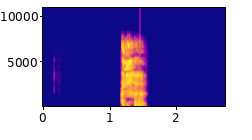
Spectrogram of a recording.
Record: {"cough_length": "2.7 s", "cough_amplitude": 30392, "cough_signal_mean_std_ratio": 0.27, "survey_phase": "beta (2021-08-13 to 2022-03-07)", "age": "65+", "gender": "Male", "wearing_mask": "No", "symptom_none": true, "smoker_status": "Ex-smoker", "respiratory_condition_asthma": true, "respiratory_condition_other": false, "recruitment_source": "REACT", "submission_delay": "1 day", "covid_test_result": "Negative", "covid_test_method": "RT-qPCR", "influenza_a_test_result": "Negative", "influenza_b_test_result": "Negative"}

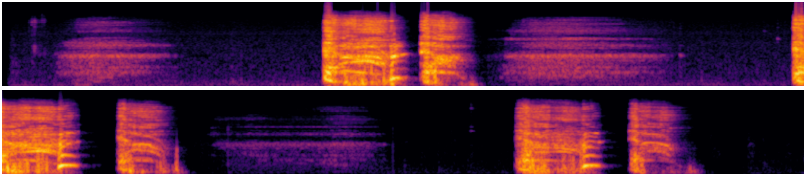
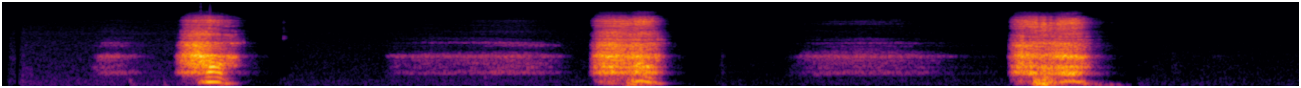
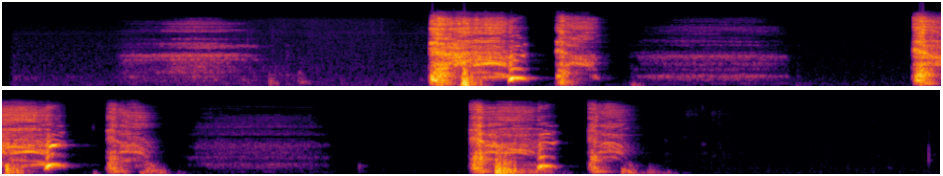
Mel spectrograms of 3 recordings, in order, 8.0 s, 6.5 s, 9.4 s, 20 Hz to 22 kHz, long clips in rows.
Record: {"cough_length": "8.0 s", "cough_amplitude": 32768, "cough_signal_mean_std_ratio": 0.34, "exhalation_length": "6.5 s", "exhalation_amplitude": 29174, "exhalation_signal_mean_std_ratio": 0.3, "three_cough_length": "9.4 s", "three_cough_amplitude": 29927, "three_cough_signal_mean_std_ratio": 0.29, "survey_phase": "beta (2021-08-13 to 2022-03-07)", "age": "45-64", "gender": "Female", "wearing_mask": "No", "symptom_cough_any": true, "symptom_runny_or_blocked_nose": true, "symptom_sore_throat": true, "symptom_fatigue": true, "symptom_headache": true, "symptom_onset": "3 days", "smoker_status": "Never smoked", "respiratory_condition_asthma": true, "respiratory_condition_other": false, "recruitment_source": "Test and Trace", "submission_delay": "2 days", "covid_test_result": "Positive", "covid_test_method": "RT-qPCR", "covid_ct_value": 18.7, "covid_ct_gene": "N gene"}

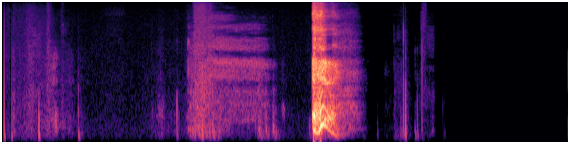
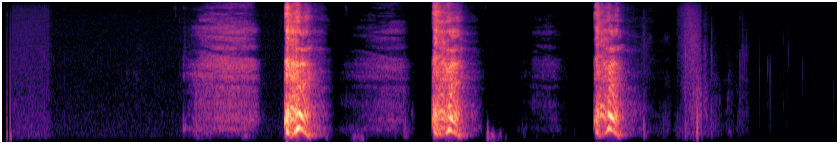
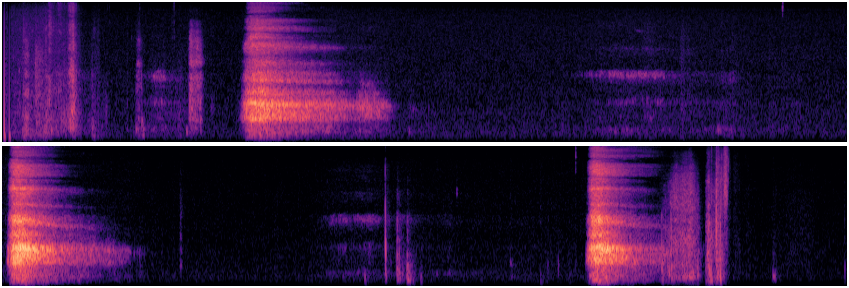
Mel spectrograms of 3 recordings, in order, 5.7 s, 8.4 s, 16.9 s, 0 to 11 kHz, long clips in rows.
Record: {"cough_length": "5.7 s", "cough_amplitude": 29204, "cough_signal_mean_std_ratio": 0.16, "three_cough_length": "8.4 s", "three_cough_amplitude": 29204, "three_cough_signal_mean_std_ratio": 0.22, "exhalation_length": "16.9 s", "exhalation_amplitude": 13776, "exhalation_signal_mean_std_ratio": 0.23, "survey_phase": "beta (2021-08-13 to 2022-03-07)", "age": "45-64", "gender": "Male", "wearing_mask": "No", "symptom_none": true, "smoker_status": "Never smoked", "respiratory_condition_asthma": false, "respiratory_condition_other": false, "recruitment_source": "REACT", "submission_delay": "1 day", "covid_test_result": "Negative", "covid_test_method": "RT-qPCR", "influenza_a_test_result": "Negative", "influenza_b_test_result": "Negative"}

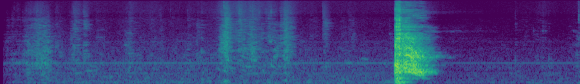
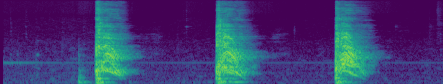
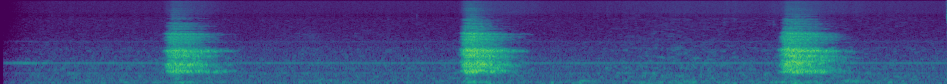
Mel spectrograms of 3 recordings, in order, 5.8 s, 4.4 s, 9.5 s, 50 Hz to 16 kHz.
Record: {"cough_length": "5.8 s", "cough_amplitude": 32768, "cough_signal_mean_std_ratio": 0.22, "three_cough_length": "4.4 s", "three_cough_amplitude": 32768, "three_cough_signal_mean_std_ratio": 0.36, "exhalation_length": "9.5 s", "exhalation_amplitude": 23017, "exhalation_signal_mean_std_ratio": 0.35, "survey_phase": "beta (2021-08-13 to 2022-03-07)", "age": "65+", "gender": "Male", "wearing_mask": "No", "symptom_none": true, "smoker_status": "Never smoked", "respiratory_condition_asthma": false, "respiratory_condition_other": false, "recruitment_source": "REACT", "submission_delay": "2 days", "covid_test_result": "Negative", "covid_test_method": "RT-qPCR", "influenza_a_test_result": "Negative", "influenza_b_test_result": "Negative"}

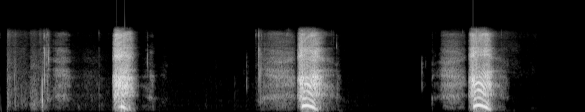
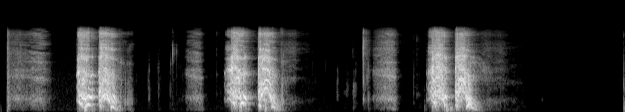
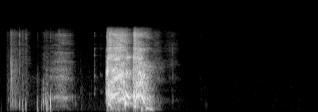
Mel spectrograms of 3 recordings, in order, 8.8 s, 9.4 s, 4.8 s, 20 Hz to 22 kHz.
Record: {"exhalation_length": "8.8 s", "exhalation_amplitude": 32768, "exhalation_signal_mean_std_ratio": 0.27, "three_cough_length": "9.4 s", "three_cough_amplitude": 32645, "three_cough_signal_mean_std_ratio": 0.37, "cough_length": "4.8 s", "cough_amplitude": 30487, "cough_signal_mean_std_ratio": 0.31, "survey_phase": "beta (2021-08-13 to 2022-03-07)", "age": "65+", "gender": "Male", "wearing_mask": "No", "symptom_cough_any": true, "symptom_sore_throat": true, "symptom_change_to_sense_of_smell_or_taste": true, "symptom_loss_of_taste": true, "smoker_status": "Never smoked", "respiratory_condition_asthma": false, "respiratory_condition_other": false, "recruitment_source": "Test and Trace", "submission_delay": "2 days", "covid_test_result": "Positive", "covid_test_method": "RT-qPCR", "covid_ct_value": 14.9, "covid_ct_gene": "ORF1ab gene", "covid_ct_mean": 15.3, "covid_viral_load": "9600000 copies/ml", "covid_viral_load_category": "High viral load (>1M copies/ml)"}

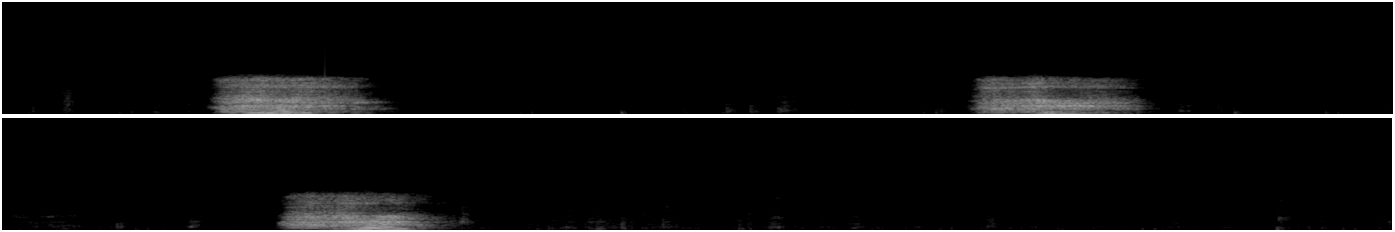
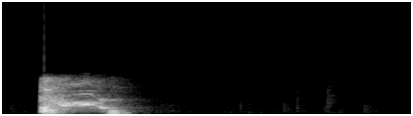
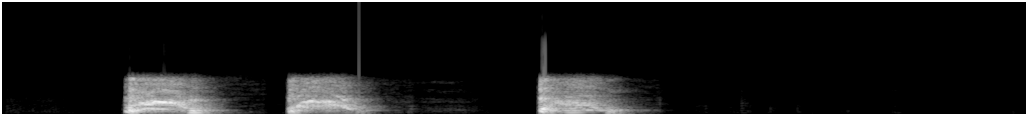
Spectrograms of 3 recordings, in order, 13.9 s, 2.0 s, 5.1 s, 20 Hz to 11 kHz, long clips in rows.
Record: {"exhalation_length": "13.9 s", "exhalation_amplitude": 1320, "exhalation_signal_mean_std_ratio": 0.31, "cough_length": "2.0 s", "cough_amplitude": 32768, "cough_signal_mean_std_ratio": 0.33, "three_cough_length": "5.1 s", "three_cough_amplitude": 32768, "three_cough_signal_mean_std_ratio": 0.34, "survey_phase": "beta (2021-08-13 to 2022-03-07)", "age": "65+", "gender": "Male", "wearing_mask": "No", "symptom_none": true, "smoker_status": "Never smoked", "respiratory_condition_asthma": false, "respiratory_condition_other": false, "recruitment_source": "REACT", "submission_delay": "2 days", "covid_test_result": "Negative", "covid_test_method": "RT-qPCR", "influenza_a_test_result": "Negative", "influenza_b_test_result": "Negative"}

